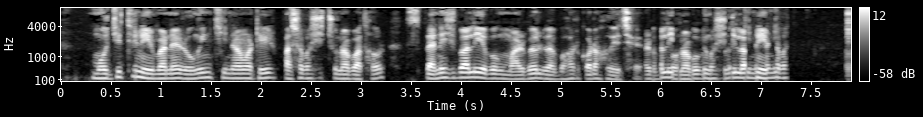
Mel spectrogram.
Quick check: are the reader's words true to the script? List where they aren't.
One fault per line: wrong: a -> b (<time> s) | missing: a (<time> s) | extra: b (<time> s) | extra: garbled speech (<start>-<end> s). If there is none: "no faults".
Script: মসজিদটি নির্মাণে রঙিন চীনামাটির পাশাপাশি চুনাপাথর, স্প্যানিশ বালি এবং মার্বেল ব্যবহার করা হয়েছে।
extra: garbled speech (5.9-7.3 s)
